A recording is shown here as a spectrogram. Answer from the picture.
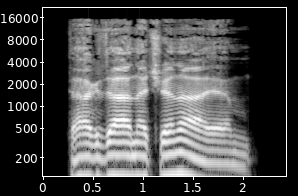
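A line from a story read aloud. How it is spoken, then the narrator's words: Roaring. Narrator (Russian): проревел первый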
